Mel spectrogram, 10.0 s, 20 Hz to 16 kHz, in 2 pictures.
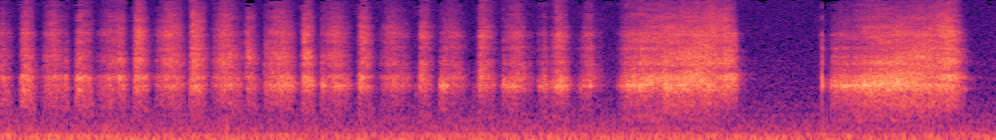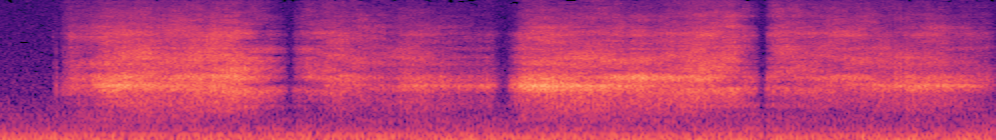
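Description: Fingertips and long nails rub and scratch back and forth over the plastic face and buttons of a hand-sized, hollow plastic Nintendo Switch Joy-Con controller held in a grip. A rapid run of quick, dry scratching strokes gives way to longer, louder sweeping rubs separated by brief silences. The sound is a bright, hissy friction with a steady midrange tone near 1.8 kHz and very little low end.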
